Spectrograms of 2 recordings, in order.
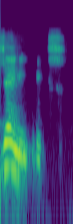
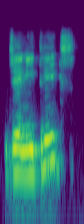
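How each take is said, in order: First: The stress falls on the first syllable. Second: The stress falls on a later syllable. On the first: The speaker calls it right. "aparece la tilde sobre la primera E ... La palabra es Genitrix" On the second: The speaker calls it wrong. "Para que no digamos Genitrix"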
